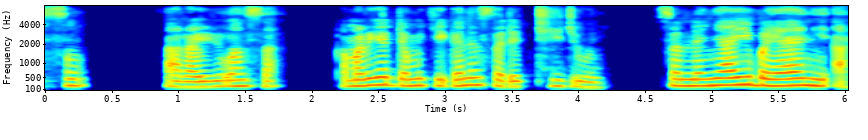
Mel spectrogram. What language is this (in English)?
Hausa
